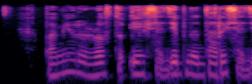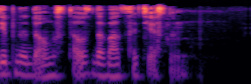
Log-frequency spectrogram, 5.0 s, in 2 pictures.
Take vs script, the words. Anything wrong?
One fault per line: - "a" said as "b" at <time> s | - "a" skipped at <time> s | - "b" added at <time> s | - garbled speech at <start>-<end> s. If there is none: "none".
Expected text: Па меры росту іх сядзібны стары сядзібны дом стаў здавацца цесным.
none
